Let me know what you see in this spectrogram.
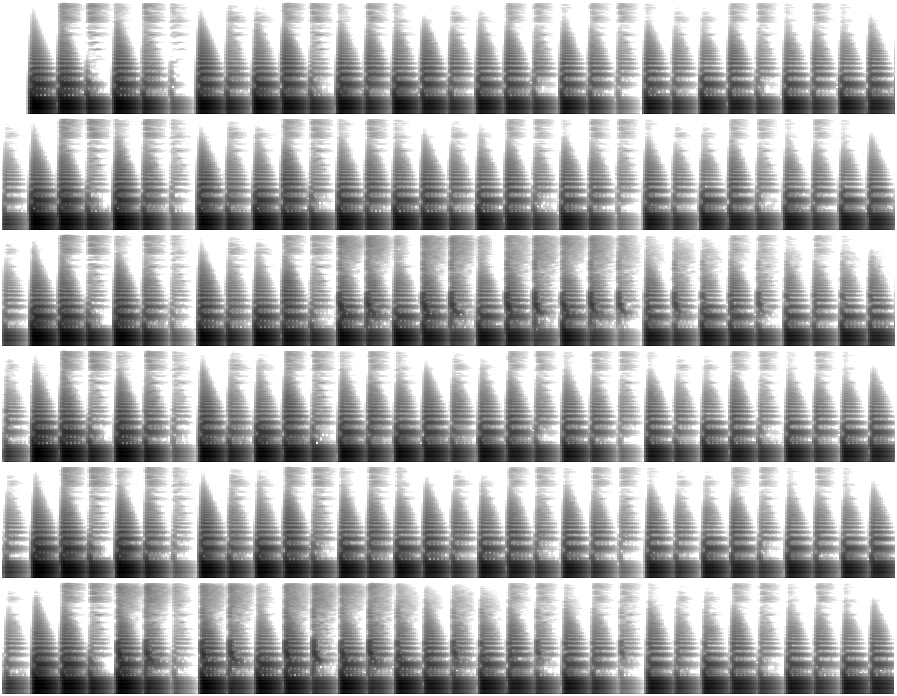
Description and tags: MGS loop made from scratch by kris
loop, atmospheric, suspense, dramatic, movie, background-sound, terror, soundtrack, drama, background, thrill, film, game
